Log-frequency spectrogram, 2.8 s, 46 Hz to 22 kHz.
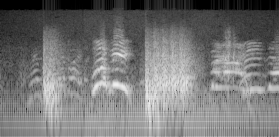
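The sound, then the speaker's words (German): Two sharp, loud bursts of gunfire crack out about a second apart, each trailing briefly, with raised, agitated voices shouting between and after the shots, as a Serbian civilian with raised hands is shot dead, recorded on video during Operation Storm in Croatia in 1995. “Er hebt die Hände in die Höhe, wird kaltblütig erschossen.”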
